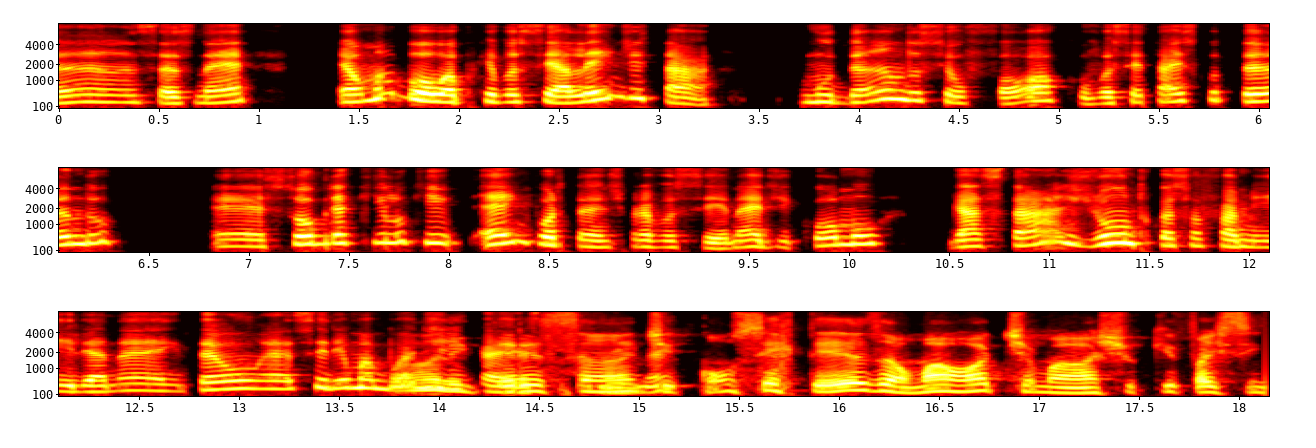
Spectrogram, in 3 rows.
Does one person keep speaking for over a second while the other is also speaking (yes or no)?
yes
